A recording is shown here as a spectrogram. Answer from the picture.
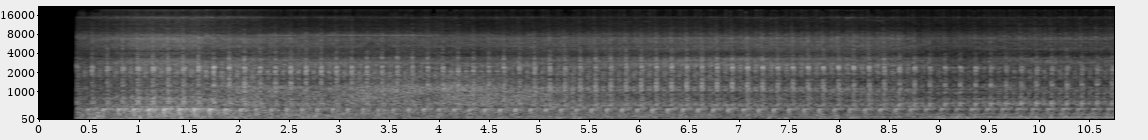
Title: Стук двигателя.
